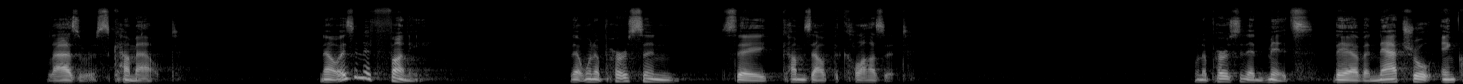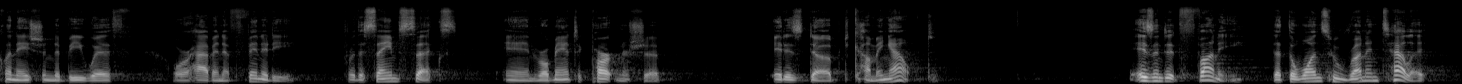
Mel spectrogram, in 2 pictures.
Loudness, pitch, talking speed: -30 LUFS, 120 Hz, 115 wpm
